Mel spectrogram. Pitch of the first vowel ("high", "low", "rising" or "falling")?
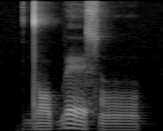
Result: low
